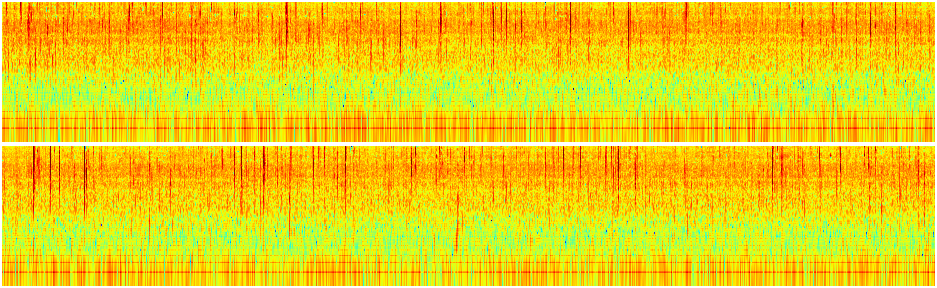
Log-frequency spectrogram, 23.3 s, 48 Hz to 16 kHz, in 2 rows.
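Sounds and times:
crackling campfire: 0.0s - 23.3s
gentle rainfall: 0.0s - 23.3s.

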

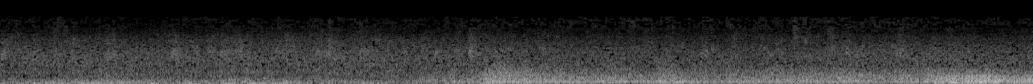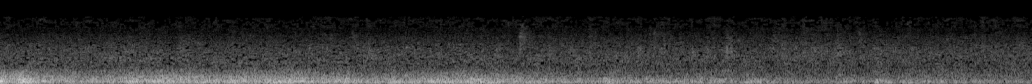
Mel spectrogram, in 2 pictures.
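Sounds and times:
steady rain-like hiss: 0.0s - 20.6s
deep rolling thunder: 4.1s - 20.6s.

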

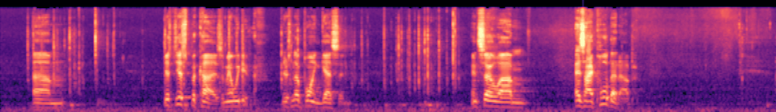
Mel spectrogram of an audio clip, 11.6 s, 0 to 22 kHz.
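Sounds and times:
typing on a computer keyboard: 0.4s - 2.2s, 3.3s - 7.0s
person's voice: 0.5s - 1.1s, 2.4s - 5.3s, 7.0s - 8.0s, 8.6s - 9.6s
speech: 0.5s - 1.3s, 2.4s - 5.4s, 7.1s - 8.0s, 8.6s - 9.6s.

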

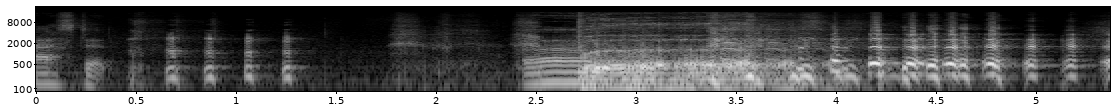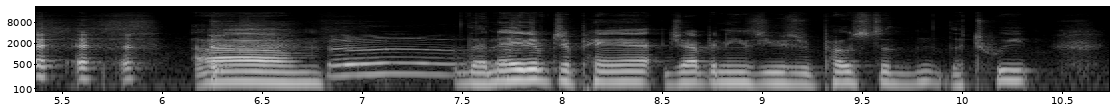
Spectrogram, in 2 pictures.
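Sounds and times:
speech: 0.0s - 1.2s, 2.4s - 10.7s
burp into a microphone after a drink of water: 2.5s - 3.8s
rhythmic chuckling: 3.4s - 6.5s.

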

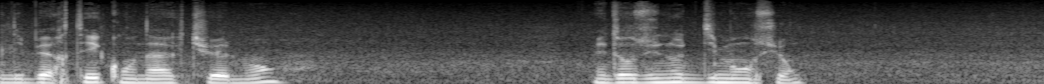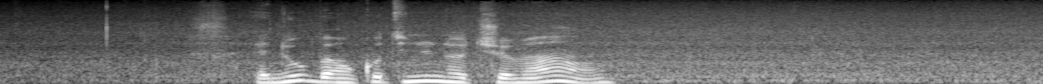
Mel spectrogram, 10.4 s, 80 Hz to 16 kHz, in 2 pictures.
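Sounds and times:
speech: 0.0s - 1.5s, 3.0s - 4.1s, 6.5s - 8.4s
wind blowing outdoors on a hill path: 5.4s - 10.4s.

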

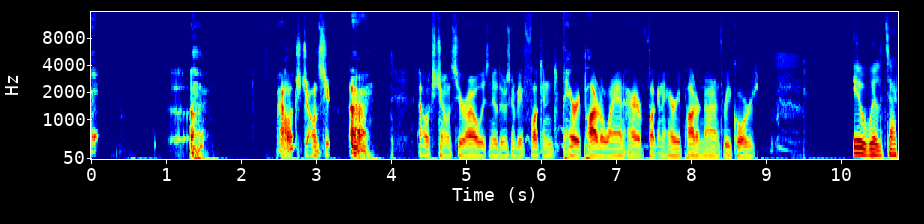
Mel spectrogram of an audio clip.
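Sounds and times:
loud rumbling burp: 1.0s - 1.7s, 3.4s - 3.8s
speech: 2.7s - 3.8s, 4.4s - 9.4s, 10.2s - 10.7s.

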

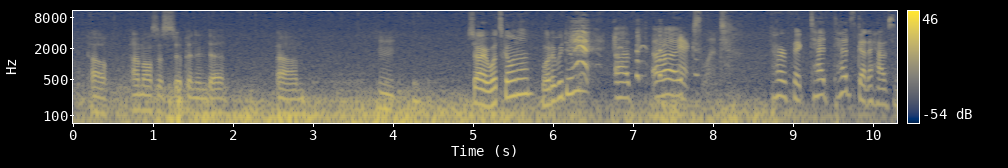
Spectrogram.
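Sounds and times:
steady rain falling: 0.0s - 10.3s
speech: 0.2s - 3.0s, 3.8s - 8.2s, 8.8s - 10.3s
laughter: 6.1s - 8.2s.

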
